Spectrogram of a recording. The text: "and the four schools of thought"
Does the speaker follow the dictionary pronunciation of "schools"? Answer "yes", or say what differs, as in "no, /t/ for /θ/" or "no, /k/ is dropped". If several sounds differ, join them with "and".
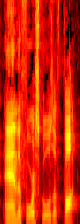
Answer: yes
